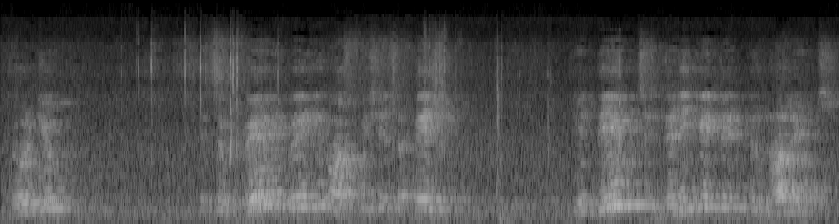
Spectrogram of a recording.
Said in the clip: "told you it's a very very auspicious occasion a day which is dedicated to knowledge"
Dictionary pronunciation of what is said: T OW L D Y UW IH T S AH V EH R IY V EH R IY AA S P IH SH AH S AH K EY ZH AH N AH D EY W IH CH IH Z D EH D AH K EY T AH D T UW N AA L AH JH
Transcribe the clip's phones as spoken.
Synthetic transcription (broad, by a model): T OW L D Y UW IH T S AH V EH R IY V EH R IY AA S P IH SH AH S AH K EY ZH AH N AH D EY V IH CH IH Z D EH D AH K EY T AH D T UW N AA L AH JH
